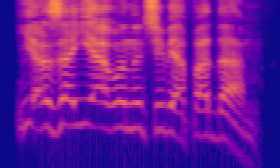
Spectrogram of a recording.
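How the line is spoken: Threatening, squealing in pain. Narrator (Russian): угрожает мне валенок, повизгивая от боли

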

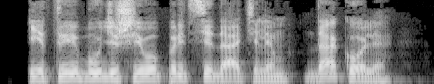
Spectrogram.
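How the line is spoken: Guffaw. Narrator (Russian): захохотал Пахомов

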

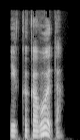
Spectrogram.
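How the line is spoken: Unusually quiet question. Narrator (Russian): Непривычно тихо поинтересовался Фарлак

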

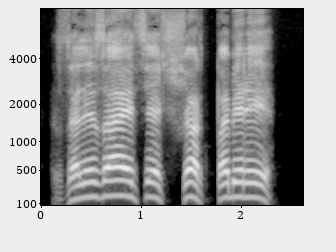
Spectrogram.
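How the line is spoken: Screaming. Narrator (Russian): завопил Калхаун

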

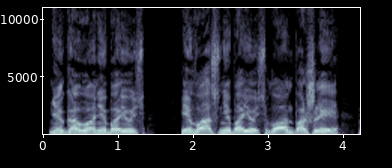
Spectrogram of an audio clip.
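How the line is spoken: Furious roar. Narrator (Russian): взревел дубильщик

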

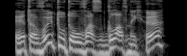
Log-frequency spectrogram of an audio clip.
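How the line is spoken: Menacing question. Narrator (Russian): Грозно поинтересовался их предводитель

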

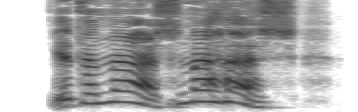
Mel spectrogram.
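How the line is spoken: Shrill squeal nearby. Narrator (Russian): завизжал подле голосок Липутина

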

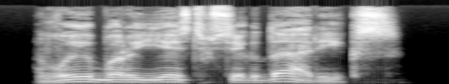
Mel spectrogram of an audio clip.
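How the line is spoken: Plain. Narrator (Russian): сказал пламенеподобный

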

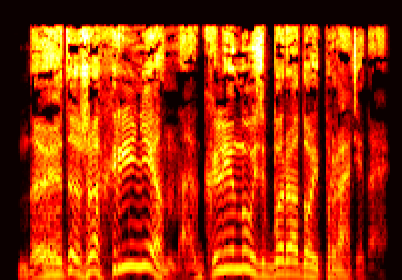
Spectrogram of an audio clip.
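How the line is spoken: Deep bass voice. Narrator (Russian): бармен пробасил

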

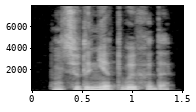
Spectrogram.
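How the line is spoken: Whisper. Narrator (Russian): прошептала Дана

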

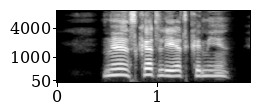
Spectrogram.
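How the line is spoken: Dejected, forced-out voice. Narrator (Russian): упавшим голосом вытолкнула хорошистка

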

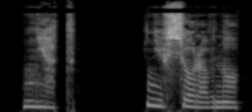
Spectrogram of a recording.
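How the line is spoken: Drained, forced, mournful. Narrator (Russian): выдавил Гарик, внезапно обмякнув, словно ярость и гнев покинули его, оставив лишь опустошение и тоску

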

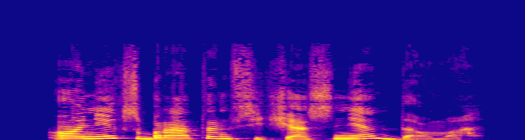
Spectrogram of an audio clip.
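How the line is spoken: Sharp. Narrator (Russian): резко проговорил Светлый

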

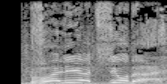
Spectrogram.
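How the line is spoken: Yelling again. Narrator (Russian): Снова заорал Темный

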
